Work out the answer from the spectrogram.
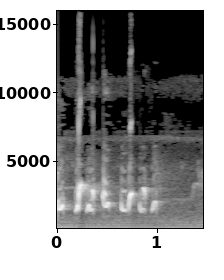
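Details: Bulbul used to lure wild birds: a single fast, liquid phrase of warbling notes that rise and fall, lasting about one second, over a steady low hum.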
